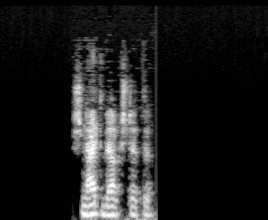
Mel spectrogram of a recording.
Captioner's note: fast Pronunciation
